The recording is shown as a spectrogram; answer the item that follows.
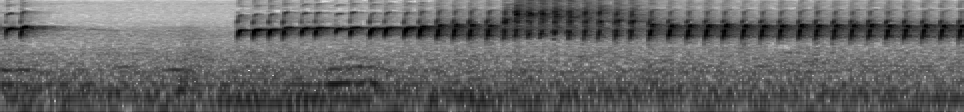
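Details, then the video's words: Cucak ranting, ocean green with a yellow head, kept and often pampered, singing lively: a short note and a pause, then a dense rapid trill that climbs slightly and grows brighter and stronger. "gacor cucak ranting"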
